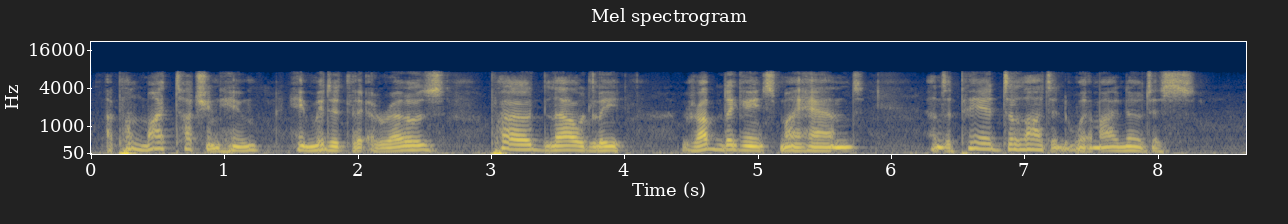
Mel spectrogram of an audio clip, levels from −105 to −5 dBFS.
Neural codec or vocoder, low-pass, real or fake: codec, 16 kHz, 2 kbps, FunCodec, trained on LibriTTS, 25 frames a second; 7.2 kHz; fake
